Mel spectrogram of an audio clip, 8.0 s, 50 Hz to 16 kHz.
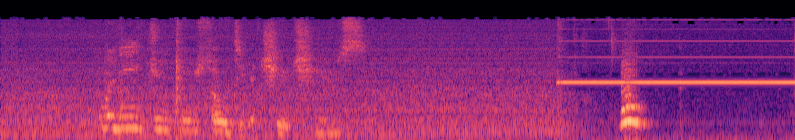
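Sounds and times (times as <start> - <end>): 
microwave oven running hum while warming bread: 0.0 - 7.9
speech: 1.1 - 3.8
microwave oven finishing beep after warming bread: 5.5 - 7.9.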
